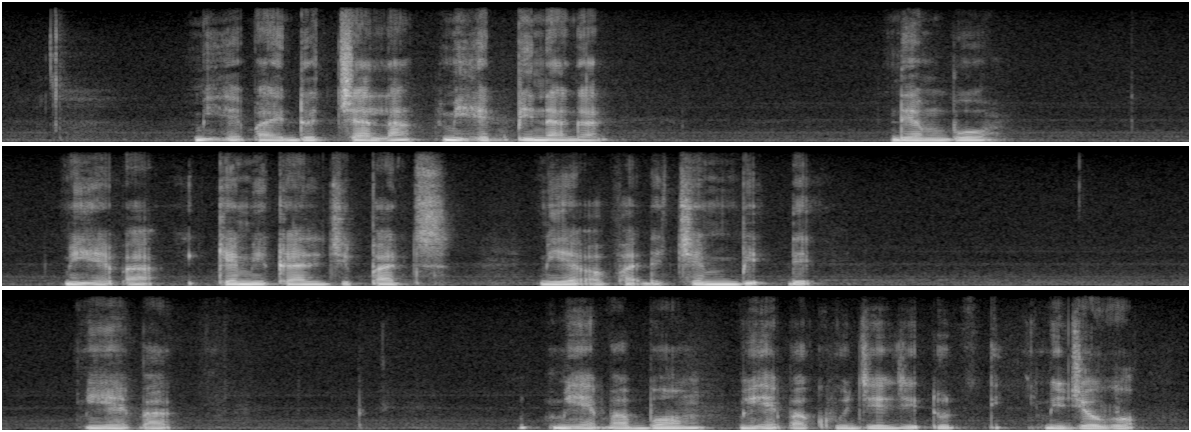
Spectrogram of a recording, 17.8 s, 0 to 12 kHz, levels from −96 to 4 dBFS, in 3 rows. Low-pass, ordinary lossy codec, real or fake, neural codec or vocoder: none; none; real; none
